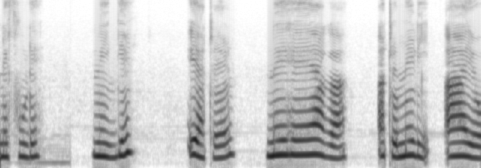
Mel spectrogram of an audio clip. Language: Kikuyu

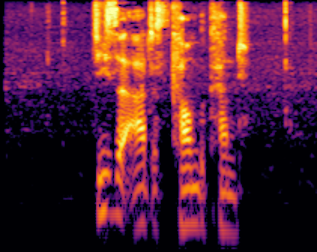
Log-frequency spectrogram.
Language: German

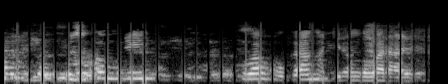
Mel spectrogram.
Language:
Kinyarwanda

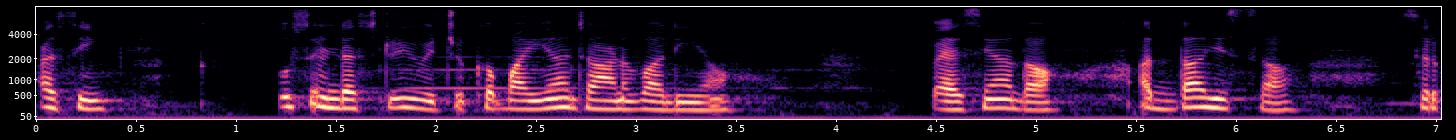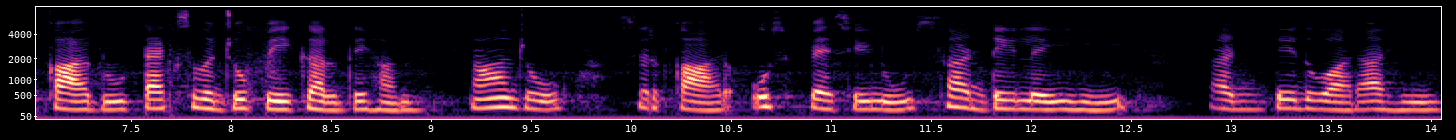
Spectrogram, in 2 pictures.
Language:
Punjabi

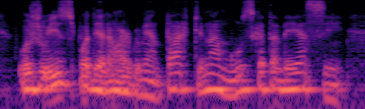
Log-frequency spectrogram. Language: Portuguese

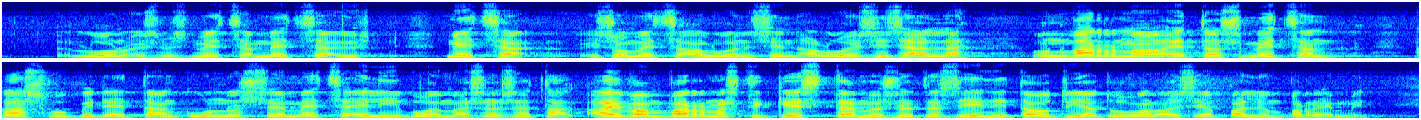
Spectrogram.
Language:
Finnish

